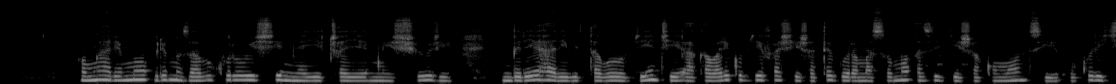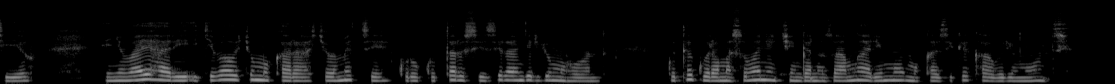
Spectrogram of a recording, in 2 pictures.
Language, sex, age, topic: Kinyarwanda, female, 36-49, education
